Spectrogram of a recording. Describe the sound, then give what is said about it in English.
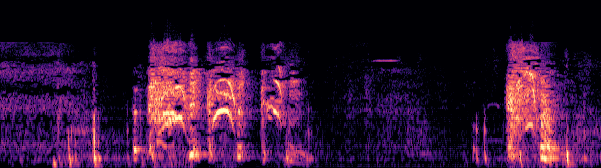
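Two loud sneezes a few seconds apart, the first a burst of two or three quick convulsive sneezes, the second a single sharp one, with quiet background hum between. “Welcome to allergy season.”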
